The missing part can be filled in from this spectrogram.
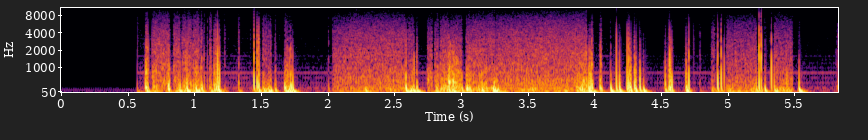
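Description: Brief bursts of crackling static from an EMG speaker as the needle moves, quieting between movements: normal insertion activity.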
